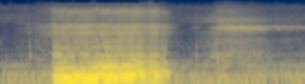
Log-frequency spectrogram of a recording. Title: Snoring Sound effects (Free Real Sfx)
